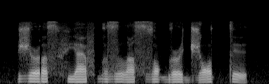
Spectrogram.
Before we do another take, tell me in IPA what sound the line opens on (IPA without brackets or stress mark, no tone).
ʒ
